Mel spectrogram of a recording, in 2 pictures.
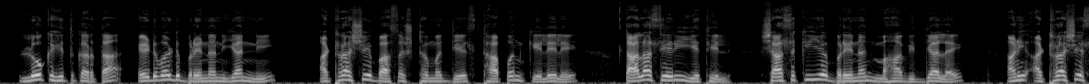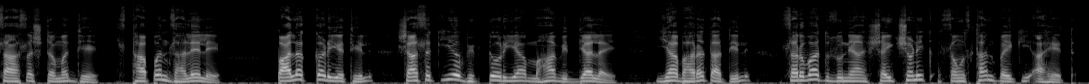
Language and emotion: Marathi, neutral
